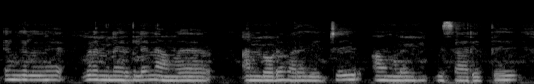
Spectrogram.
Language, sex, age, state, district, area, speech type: Tamil, male, 18-30, Tamil Nadu, Dharmapuri, rural, spontaneous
